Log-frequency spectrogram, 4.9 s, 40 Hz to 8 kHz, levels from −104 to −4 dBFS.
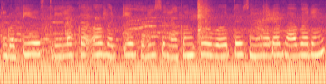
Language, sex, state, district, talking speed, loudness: Odia, female, Odisha, Malkangiri, 145 wpm, -13 LUFS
